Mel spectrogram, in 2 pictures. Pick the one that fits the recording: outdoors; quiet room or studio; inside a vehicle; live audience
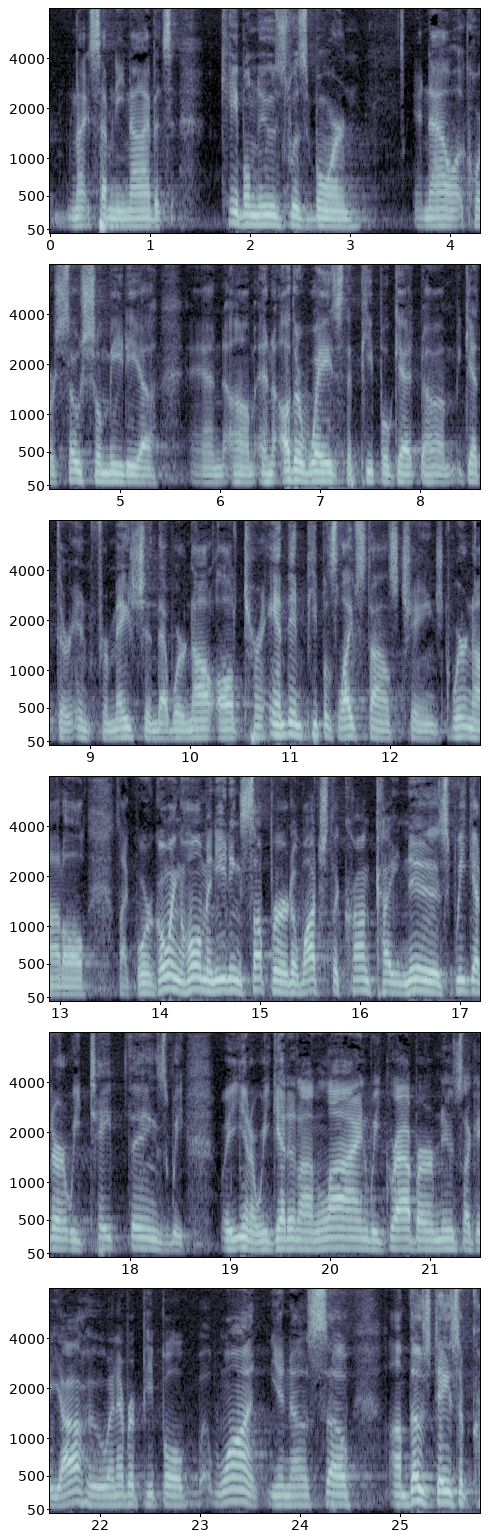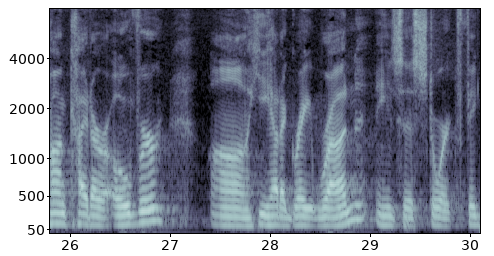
live audience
